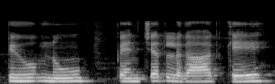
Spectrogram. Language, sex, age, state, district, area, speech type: Punjabi, male, 30-45, Punjab, Ludhiana, urban, spontaneous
